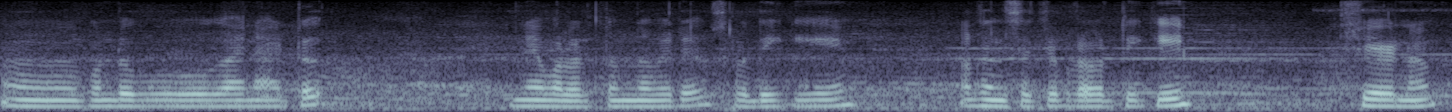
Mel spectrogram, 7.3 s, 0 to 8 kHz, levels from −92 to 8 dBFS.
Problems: constant background noise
